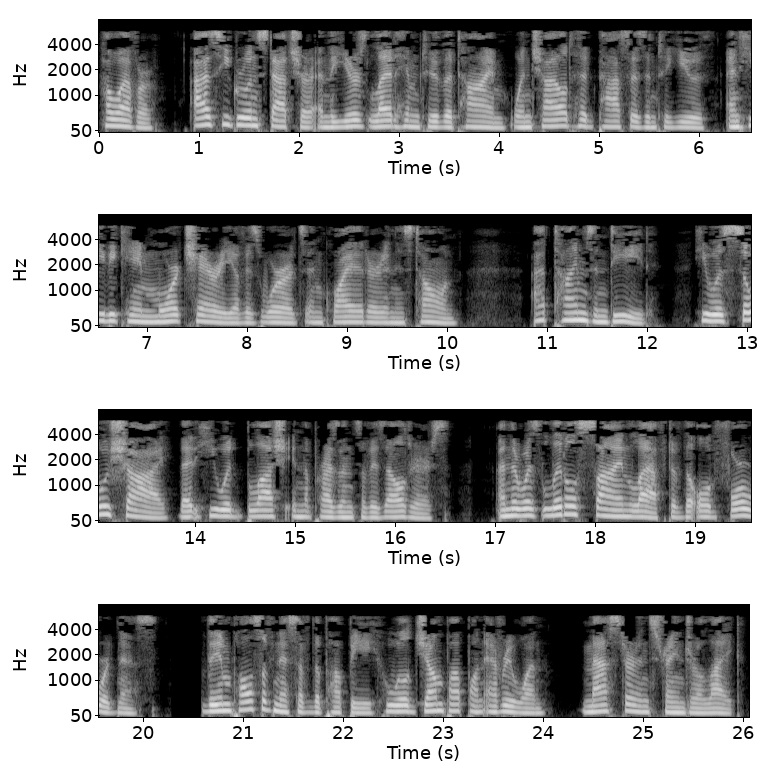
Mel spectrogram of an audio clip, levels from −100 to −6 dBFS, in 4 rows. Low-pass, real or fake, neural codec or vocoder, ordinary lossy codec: 7.2 kHz; real; none; MP3, 24 kbps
